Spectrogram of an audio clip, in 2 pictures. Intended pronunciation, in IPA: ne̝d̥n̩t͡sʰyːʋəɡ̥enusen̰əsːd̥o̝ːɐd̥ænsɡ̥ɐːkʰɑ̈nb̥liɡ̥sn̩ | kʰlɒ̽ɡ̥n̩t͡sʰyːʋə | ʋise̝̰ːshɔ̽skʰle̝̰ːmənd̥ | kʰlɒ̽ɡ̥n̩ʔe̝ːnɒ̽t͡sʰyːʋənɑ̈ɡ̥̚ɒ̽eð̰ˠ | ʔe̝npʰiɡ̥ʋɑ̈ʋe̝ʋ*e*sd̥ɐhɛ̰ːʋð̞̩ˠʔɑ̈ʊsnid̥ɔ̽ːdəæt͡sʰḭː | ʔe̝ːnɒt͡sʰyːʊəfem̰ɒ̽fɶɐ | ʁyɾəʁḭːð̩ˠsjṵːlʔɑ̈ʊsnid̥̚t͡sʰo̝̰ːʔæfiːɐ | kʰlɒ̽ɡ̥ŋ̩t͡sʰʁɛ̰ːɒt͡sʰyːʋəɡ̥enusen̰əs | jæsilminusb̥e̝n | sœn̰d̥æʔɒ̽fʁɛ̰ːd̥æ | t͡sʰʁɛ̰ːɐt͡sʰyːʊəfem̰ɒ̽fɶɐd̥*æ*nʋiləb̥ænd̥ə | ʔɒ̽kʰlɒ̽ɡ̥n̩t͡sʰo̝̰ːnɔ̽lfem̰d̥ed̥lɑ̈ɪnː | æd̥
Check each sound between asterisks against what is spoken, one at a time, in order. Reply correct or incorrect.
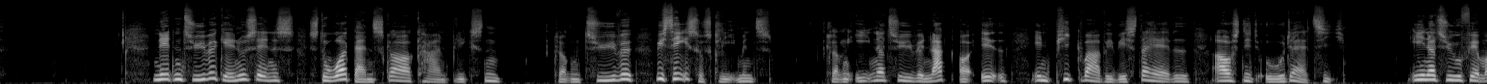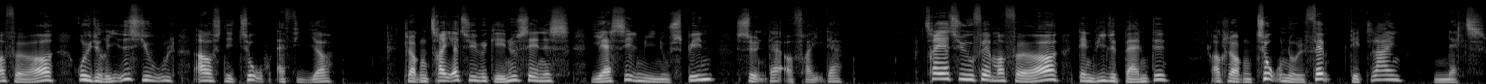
correct, incorrect: e

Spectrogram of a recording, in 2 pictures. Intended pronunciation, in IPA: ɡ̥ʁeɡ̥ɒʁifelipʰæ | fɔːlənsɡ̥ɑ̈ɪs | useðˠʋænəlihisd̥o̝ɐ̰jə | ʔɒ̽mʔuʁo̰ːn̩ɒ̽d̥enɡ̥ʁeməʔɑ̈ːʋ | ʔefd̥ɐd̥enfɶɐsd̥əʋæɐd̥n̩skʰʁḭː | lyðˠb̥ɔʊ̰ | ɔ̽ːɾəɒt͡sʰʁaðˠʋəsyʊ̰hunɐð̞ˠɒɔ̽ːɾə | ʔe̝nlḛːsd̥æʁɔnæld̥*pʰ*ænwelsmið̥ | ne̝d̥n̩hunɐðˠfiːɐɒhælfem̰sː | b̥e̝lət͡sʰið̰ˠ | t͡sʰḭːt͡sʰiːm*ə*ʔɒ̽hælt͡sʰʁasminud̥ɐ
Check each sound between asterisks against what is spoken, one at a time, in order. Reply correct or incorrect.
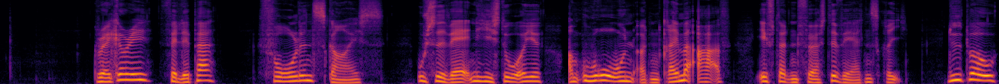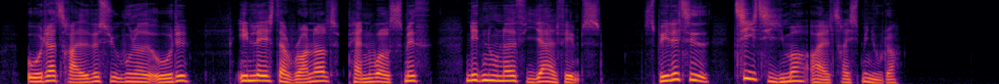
correct, incorrect: ɐ

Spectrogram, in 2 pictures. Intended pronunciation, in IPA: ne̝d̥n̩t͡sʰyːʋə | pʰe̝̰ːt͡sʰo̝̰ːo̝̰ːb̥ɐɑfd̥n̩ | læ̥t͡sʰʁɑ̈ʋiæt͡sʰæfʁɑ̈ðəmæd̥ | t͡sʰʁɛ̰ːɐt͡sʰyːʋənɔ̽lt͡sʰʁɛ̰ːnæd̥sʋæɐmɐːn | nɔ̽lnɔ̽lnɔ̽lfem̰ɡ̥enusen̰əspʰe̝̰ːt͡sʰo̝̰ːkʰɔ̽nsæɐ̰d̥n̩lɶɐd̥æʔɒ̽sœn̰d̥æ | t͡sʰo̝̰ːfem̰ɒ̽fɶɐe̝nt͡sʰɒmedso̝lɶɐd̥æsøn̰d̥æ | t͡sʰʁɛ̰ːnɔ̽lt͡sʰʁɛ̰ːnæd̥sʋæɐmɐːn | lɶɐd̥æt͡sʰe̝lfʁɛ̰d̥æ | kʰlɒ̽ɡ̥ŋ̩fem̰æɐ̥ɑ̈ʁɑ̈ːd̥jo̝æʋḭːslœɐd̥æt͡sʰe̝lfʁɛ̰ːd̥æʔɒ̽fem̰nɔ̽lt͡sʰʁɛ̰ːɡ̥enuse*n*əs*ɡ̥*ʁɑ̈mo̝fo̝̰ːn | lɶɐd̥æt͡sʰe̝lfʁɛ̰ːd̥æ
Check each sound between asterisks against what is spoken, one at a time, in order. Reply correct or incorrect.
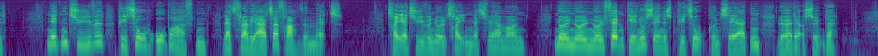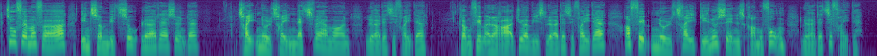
correct, correct

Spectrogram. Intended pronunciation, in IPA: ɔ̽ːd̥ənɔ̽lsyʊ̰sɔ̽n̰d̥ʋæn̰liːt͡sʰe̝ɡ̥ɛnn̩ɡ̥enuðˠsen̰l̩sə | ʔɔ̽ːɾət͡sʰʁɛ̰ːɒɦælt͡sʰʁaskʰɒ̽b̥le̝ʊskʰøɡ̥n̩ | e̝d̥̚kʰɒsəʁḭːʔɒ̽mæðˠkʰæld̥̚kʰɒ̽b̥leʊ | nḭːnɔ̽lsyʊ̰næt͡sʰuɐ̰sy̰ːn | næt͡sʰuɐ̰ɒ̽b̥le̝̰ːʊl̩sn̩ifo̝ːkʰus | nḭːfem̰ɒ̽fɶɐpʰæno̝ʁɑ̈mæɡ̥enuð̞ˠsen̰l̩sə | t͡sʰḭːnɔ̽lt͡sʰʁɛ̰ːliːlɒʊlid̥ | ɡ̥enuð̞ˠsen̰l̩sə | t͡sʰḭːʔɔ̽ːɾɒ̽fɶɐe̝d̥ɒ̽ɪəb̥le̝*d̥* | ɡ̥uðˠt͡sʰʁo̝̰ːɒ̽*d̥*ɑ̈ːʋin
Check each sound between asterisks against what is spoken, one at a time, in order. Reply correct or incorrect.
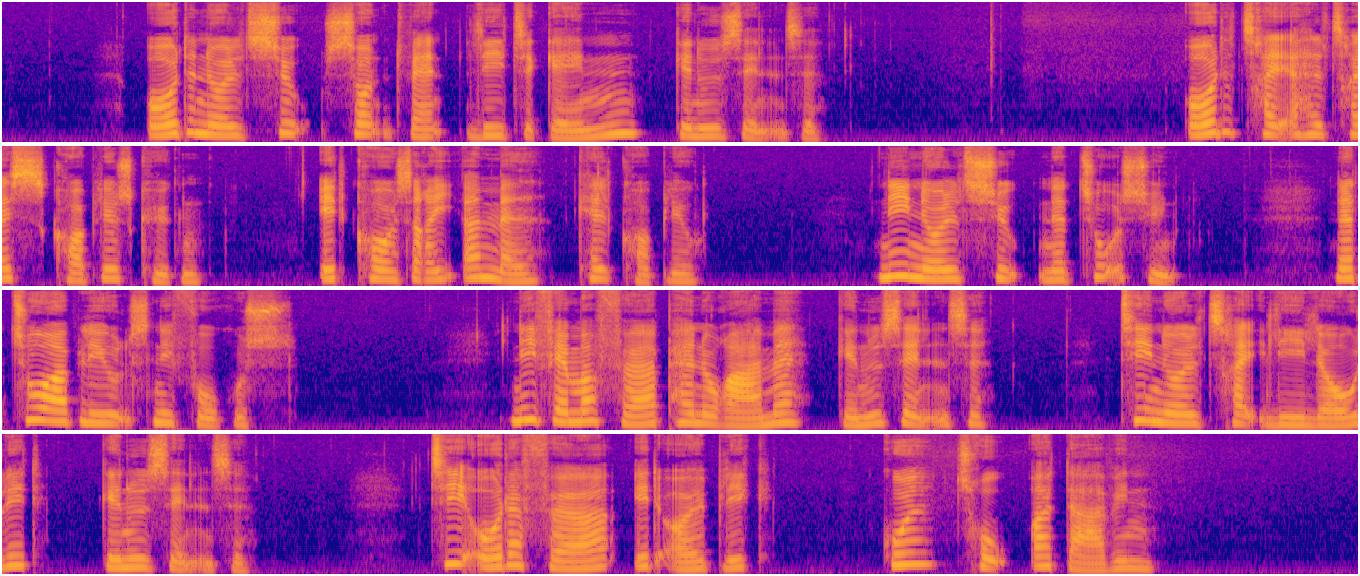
incorrect: ɡ̥, correct

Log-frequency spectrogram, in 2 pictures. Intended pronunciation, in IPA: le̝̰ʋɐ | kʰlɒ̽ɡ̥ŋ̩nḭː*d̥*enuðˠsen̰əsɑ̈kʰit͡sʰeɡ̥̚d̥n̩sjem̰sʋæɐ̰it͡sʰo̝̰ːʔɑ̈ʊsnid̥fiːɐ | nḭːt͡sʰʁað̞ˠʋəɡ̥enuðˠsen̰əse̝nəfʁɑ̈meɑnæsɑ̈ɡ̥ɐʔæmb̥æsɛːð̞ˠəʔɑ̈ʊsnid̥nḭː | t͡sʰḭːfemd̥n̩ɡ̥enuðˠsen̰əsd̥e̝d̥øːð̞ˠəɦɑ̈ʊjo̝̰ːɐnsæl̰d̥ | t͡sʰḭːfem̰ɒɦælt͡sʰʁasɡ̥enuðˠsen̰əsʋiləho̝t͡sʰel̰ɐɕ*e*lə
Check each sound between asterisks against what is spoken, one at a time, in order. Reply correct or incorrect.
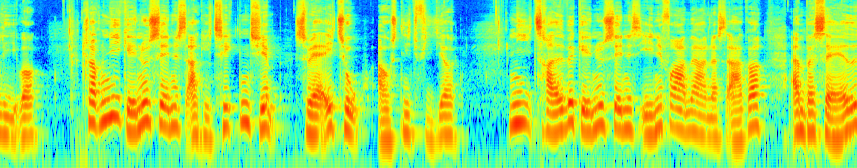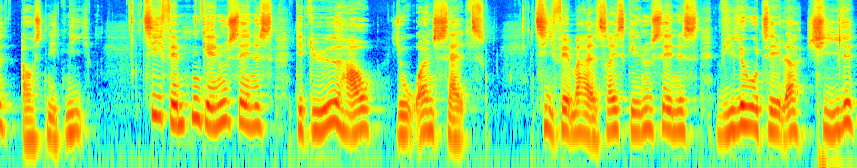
incorrect: ɡ̥, incorrect: i

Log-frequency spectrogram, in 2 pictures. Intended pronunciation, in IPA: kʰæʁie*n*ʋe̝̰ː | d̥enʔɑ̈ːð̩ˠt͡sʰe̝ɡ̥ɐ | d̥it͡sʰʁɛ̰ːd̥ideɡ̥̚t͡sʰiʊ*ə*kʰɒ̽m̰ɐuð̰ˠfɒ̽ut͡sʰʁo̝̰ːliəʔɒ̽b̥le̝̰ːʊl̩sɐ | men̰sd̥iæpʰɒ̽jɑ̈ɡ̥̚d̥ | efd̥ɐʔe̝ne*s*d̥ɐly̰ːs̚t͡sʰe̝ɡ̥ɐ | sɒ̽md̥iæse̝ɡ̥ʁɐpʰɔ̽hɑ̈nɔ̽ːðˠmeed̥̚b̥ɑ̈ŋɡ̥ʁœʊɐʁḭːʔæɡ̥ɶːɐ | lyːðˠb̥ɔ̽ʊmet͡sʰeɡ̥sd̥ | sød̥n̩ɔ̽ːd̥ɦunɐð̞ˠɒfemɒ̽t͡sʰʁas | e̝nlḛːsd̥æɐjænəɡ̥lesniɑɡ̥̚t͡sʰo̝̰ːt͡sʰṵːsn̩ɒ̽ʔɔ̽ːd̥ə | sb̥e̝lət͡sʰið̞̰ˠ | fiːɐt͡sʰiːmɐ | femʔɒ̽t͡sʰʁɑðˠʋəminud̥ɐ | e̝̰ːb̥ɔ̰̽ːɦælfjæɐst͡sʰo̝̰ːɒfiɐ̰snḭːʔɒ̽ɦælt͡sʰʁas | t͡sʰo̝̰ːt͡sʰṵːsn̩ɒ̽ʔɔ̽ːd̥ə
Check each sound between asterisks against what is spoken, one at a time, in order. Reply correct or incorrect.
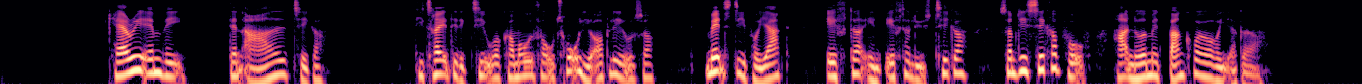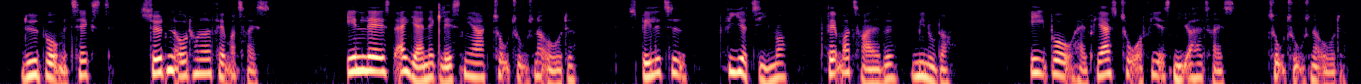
incorrect: m, incorrect: ɐ, incorrect: f

